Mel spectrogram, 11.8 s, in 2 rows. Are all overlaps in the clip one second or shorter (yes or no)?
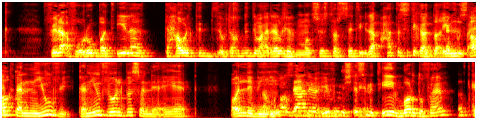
no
